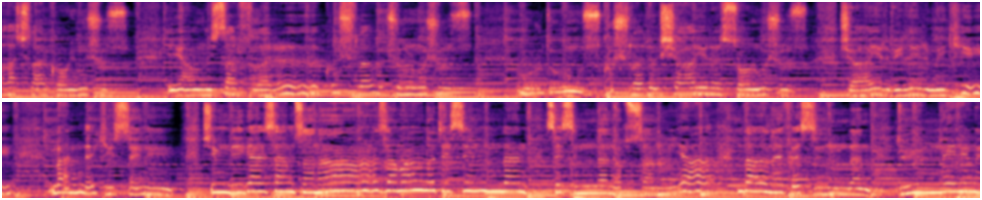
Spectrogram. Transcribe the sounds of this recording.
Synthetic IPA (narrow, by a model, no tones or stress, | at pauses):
lˠat͡ʃlˠaɾkʰo̞jmuʃuz̥ | janˠːɯʃzaɾflˠaɾɯkʰuʃlˠaut͡ʃʰuɾmuʃuz̥ | vuɾd̪uːmuz̥kʰuʃlˠaɾɯʃaːjiɾɛso̞ɾmuʃuz̥ | ʃaːjiɾbilʲiɾmicʰi | bænd̪ɛcʰiseni | ʃimd̪iɟælʲsæmsanazamanat̪ʰesind̪æn | se̞sind̪ænøp̪sæm | ja | d̪ane̞fesin | d̪æn | d̪̥yjymle̞ɾim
